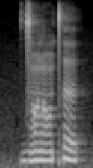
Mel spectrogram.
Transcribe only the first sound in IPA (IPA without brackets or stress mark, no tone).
d͡z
